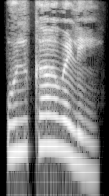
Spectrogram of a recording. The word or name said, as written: ಉಲ್ಕಾವಳಿ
